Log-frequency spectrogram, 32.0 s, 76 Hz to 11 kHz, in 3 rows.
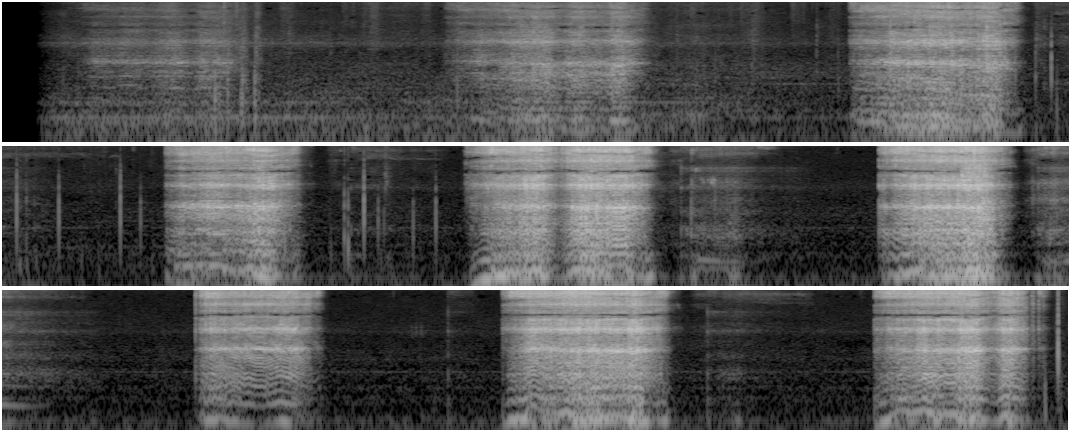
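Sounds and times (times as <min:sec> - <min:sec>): quiet breath: 0:00.4 - 0:07.8, 0:08.5 - 0:11.9, 0:21.0 - 0:22.6, 0:28.2 - 0:29.8
person snoring: 0:00.7 - 0:02.6, 0:04.4 - 0:06.8, 0:08.4 - 0:10.3, 0:12.3 - 0:13.8, 0:15.3 - 0:18.2, 0:19.4 - 0:21.7, 0:23.3 - 0:24.6, 0:26.4 - 0:28.1, 0:30.1 - 0:31.9.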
